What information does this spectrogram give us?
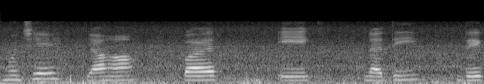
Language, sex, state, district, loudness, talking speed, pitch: Hindi, female, Madhya Pradesh, Katni, -16 LUFS, 75 wpm, 180 Hz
